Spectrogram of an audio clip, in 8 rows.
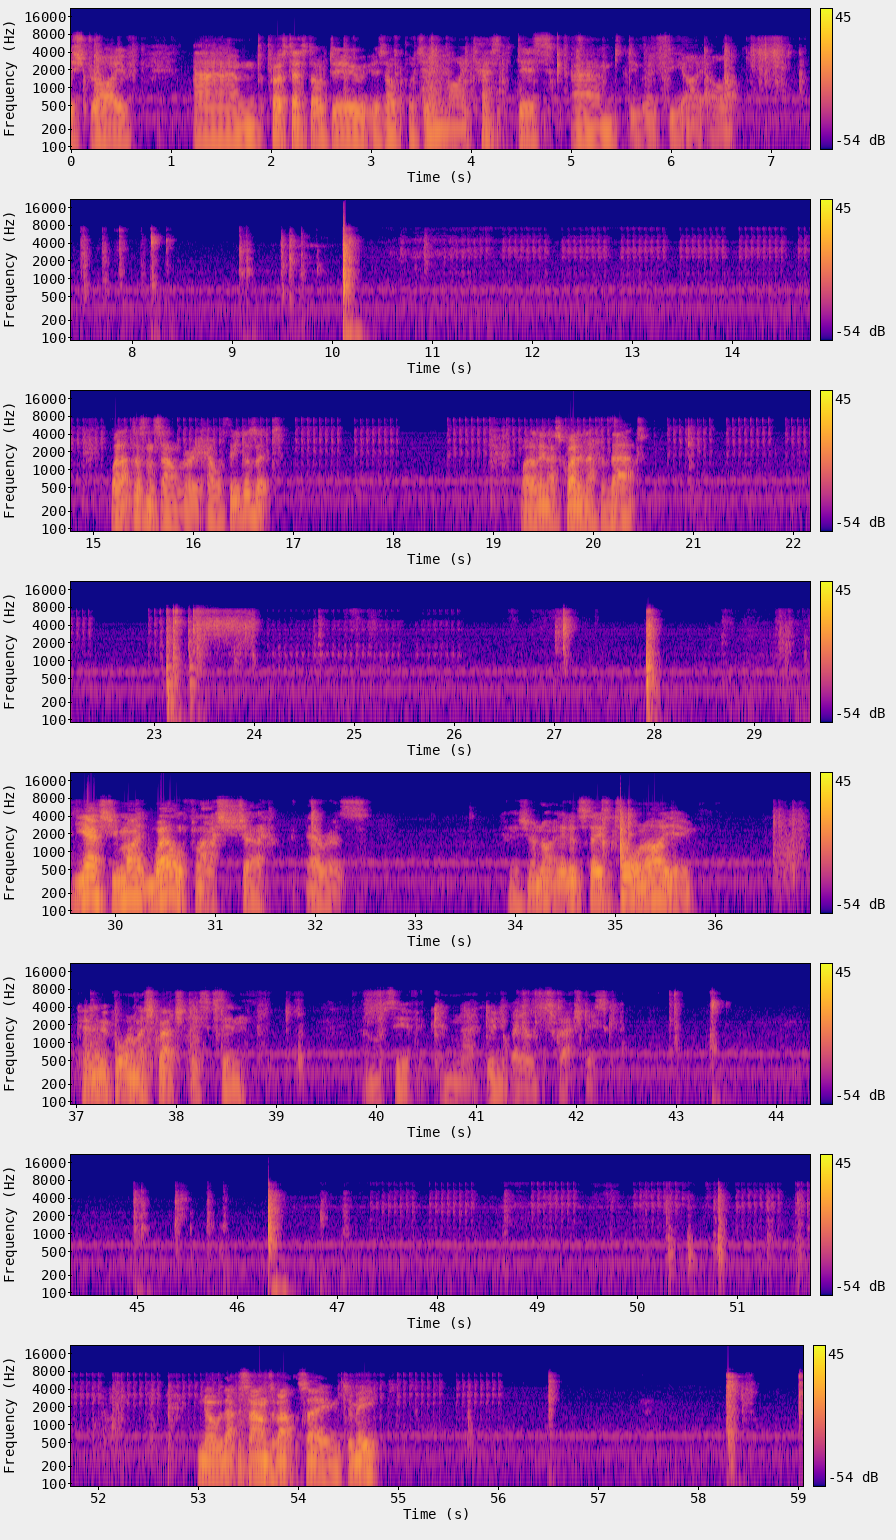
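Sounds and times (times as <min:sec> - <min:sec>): faint steady hum: 0:00.0 - 0:59.0
disk drive spinning with hiss: 0:09.0 - 0:32.5, 0:46.3 - 0:56.6.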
